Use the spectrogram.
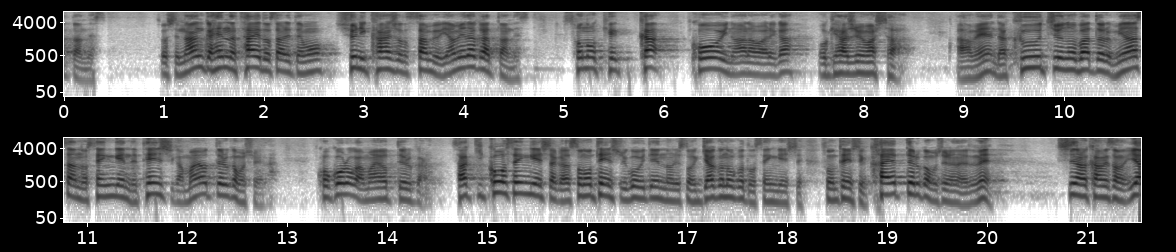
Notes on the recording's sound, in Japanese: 日曜礼拝 収録分です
